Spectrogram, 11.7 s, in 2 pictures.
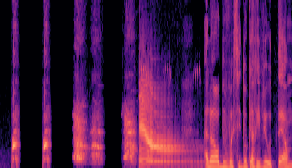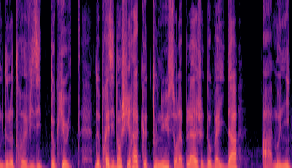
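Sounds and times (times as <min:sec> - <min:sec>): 
dog barking: 0:00.2 - 0:02.8
speech: 0:02.8 - 0:11.6.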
